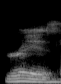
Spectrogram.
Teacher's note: And the S is pronounced like a Z. So Z. It's not raised, it's raised.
